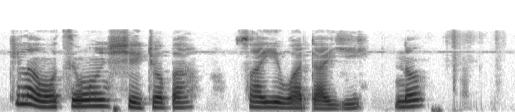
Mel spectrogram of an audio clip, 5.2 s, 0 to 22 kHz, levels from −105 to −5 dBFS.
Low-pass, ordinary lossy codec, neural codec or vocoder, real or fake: 7.2 kHz; none; none; real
